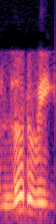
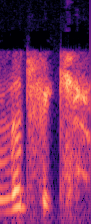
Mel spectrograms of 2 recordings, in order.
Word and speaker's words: Ludwig: that german accent yeah in the german accent ludwig sounds like it's um the w is pronounced like a like uh like a v and um that was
